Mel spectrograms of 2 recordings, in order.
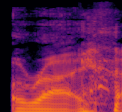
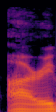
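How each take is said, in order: First: It is said as two syllables, 'a-rye'. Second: It is said like the name 'Ari'. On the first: The speaker calls it right. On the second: The speaker calls it wrong.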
